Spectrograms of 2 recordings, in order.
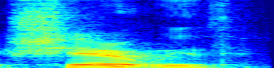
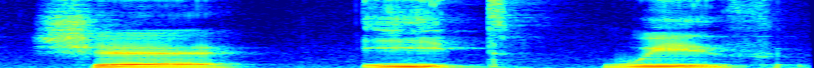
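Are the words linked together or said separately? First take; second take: linked; separate. First: The words run together like one word. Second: Each word is said fully and separately. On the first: "We're share it with" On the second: "we're not forming like the full sounds of"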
